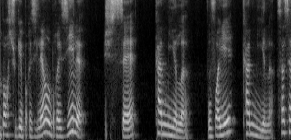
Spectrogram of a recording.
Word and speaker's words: Camila: Le plus fort, c'est le mi, parce que c'est l'avant-dernière syllabe.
